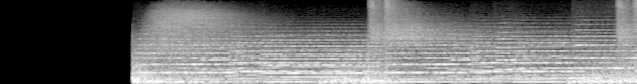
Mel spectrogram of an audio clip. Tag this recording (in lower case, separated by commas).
music, theme music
